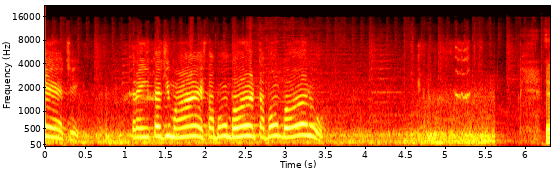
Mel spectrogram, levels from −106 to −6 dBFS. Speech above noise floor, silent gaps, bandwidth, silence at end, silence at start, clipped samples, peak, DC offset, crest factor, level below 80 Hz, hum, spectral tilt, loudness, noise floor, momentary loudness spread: 25 dB; none; 10 kHz; 0 s; 0 s; under 0.1%; -8 dBFS; under 0.1%; 14 dB; -54 dBFS; none; -7 dB/octave; -21 LUFS; -45 dBFS; 19 LU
